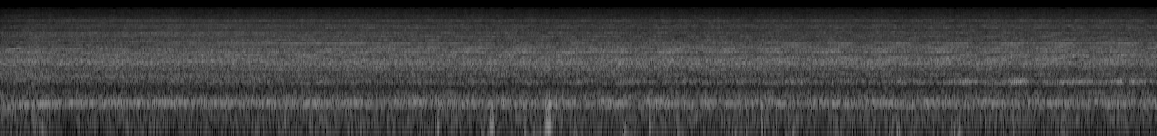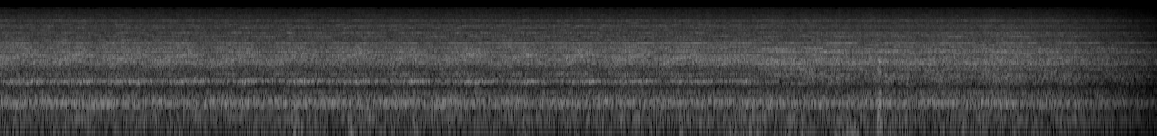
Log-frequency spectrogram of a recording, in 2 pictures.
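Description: Electric hand mixer running at a steady speed, its wire beaters whisking egg-and-sugar batter as cream is blended in; it cuts off near the end.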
